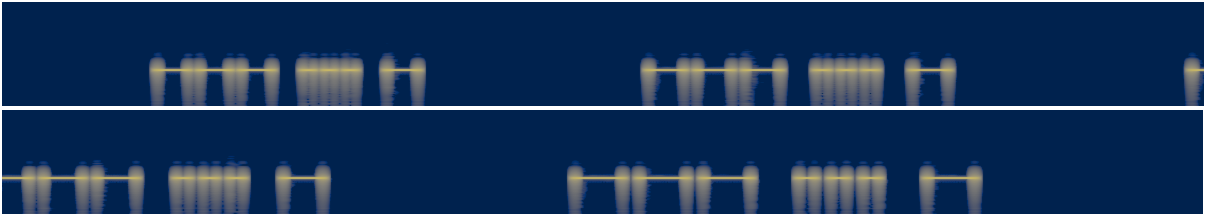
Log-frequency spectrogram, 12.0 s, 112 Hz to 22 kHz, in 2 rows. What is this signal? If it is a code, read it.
Morse code, heard as a keyed tone, about 20 wpm, 700 Hz. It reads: OST OST OST OST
